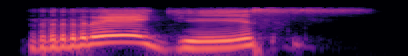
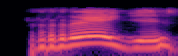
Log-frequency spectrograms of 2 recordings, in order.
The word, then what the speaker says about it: reyes: Pero si yo tengo palabras como, por ejemplo, reyes, reyes, donde se va a escuchar es el sonido de la consonante, no tendría diptongo.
